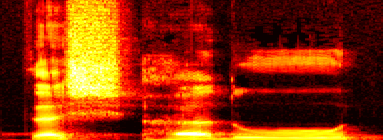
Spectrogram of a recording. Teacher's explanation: وَأَنْتُمْ، نون ساکن کا یہاں اخفا ہے، تم، تا باریک ہے، میم ساکن کا یہاں اظہار ہے، تشہدون، تا کو باریک، دو و مدہ ہے، ہا کو واضح نکالنا ہے اس کے مخرج سے جو کہ اقصی حلق ہے، اچھا جی۔ یہاں جو ہے آپ نے سٹاپ کرنا ہے، وقف کرنا ہے، وقف کی صورت میں یہاں مد کر سکتے ہیں۔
